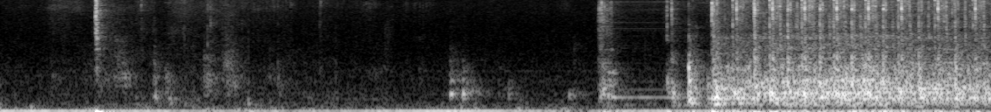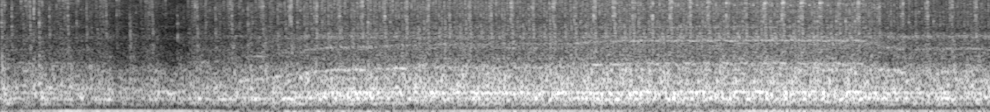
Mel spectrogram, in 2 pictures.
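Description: A sewing machine stitches a Christmas quilt block, starting after a few soft handling taps and then running in a fast, steady mechanical whir close by for the rest of the time.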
